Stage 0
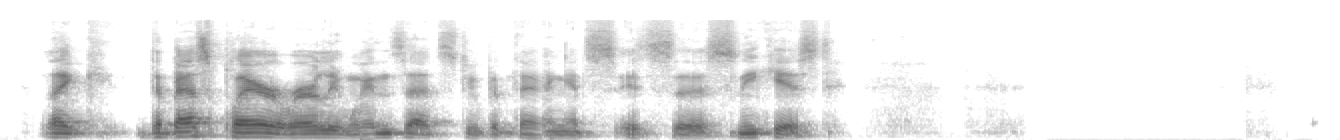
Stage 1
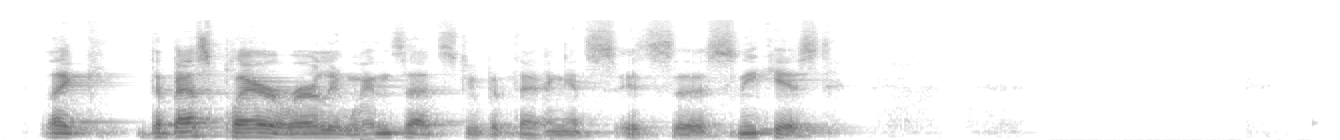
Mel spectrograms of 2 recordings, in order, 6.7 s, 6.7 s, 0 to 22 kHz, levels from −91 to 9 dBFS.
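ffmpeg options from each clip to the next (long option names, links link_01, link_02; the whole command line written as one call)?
ffmpeg -i in.wav -af "bandreject=frequency=74.33:width_type=h:width=4,bandreject=frequency=148.66:width_type=h:width=4,bandreject=frequency=222.99:width_type=h:width=4,bandreject=frequency=297.32:width_type=h:width=4,bandreject=frequency=371.65:width_type=h:width=4,bandreject=frequency=445.98:width_type=h:width=4,bandreject=frequency=520.31:width_type=h:width=4,bandreject=frequency=594.64:width_type=h:width=4,bandreject=frequency=668.97:width_type=h:width=4,bandreject=frequency=743.3:width_type=h:width=4,bandreject=frequency=817.63:width_type=h:width=4,bandreject=frequency=891.96:width_type=h:width=4,bandreject=frequency=966.29:width_type=h:width=4,bandreject=frequency=1040.62:width_type=h:width=4,bandreject=frequency=1114.95:width_type=h:width=4,bandreject=frequency=1189.28:width_type=h:width=4,bandreject=frequency=1263.61:width_type=h:width=4,bandreject=frequency=1337.94:width_type=h:width=4,bandreject=frequency=1412.27:width_type=h:width=4,bandreject=frequency=1486.6:width_type=h:width=4,bandreject=frequency=1560.93:width_type=h:width=4,bandreject=frequency=1635.26:width_type=h:width=4,bandreject=frequency=1709.59:width_type=h:width=4,bandreject=frequency=1783.92:width_type=h:width=4,bandreject=frequency=1858.25:width_type=h:width=4,bandreject=frequency=1932.58:width_type=h:width=4,bandreject=frequency=2006.91:width_type=h:width=4,bandreject=frequency=2081.24:width_type=h:width=4,bandreject=frequency=2155.57:width_type=h:width=4,bandreject=frequency=2229.9:width_type=h:width=4,bandreject=frequency=2304.23:width_type=h:width=4,bandreject=frequency=2378.56:width_type=h:width=4,bandreject=frequency=2452.89:width_type=h:width=4,bandreject=frequency=2527.22:width_type=h:width=4,bandreject=frequency=2601.55:width_type=h:width=4,bandreject=frequency=2675.88:width_type=h:width=4,bandreject=frequency=2750.21:width_type=h:width=4,bandreject=frequency=2824.54:width_type=h:width=4,volume=-6.5dB" out.wav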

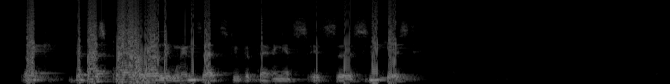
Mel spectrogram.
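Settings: ffmpeg -i in.wav -af "aeval=exprs='(mod(33.5*val(0)+1,2)-1)/33.5':channel_layout=same,volume=1dB" out.wav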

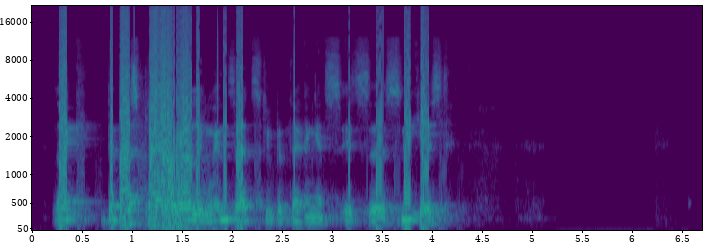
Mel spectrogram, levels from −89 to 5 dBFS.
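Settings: ffmpeg -i in.wav -filter_complex "[0:a]asplit=2[link_01][link_02];[link_02]adelay=179,lowpass=frequency=850:poles=1,volume=-17dB,asplit=2[link_03][link_04];[link_04]adelay=179,lowpass=frequency=850:poles=1,volume=0.27,asplit=2[link_05][link_06];[link_06]adelay=179,lowpass=frequency=850:poles=1,volume=0.27[link_07];[link_01][link_03][link_05][link_07]amix=inputs=4:normalize=0,volume=2dB" out.wav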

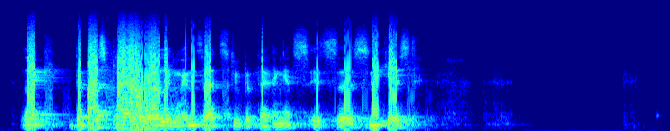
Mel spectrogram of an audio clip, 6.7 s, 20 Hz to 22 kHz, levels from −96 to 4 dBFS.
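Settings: ffmpeg -i in.wav -af "lowpass=4800" out.wav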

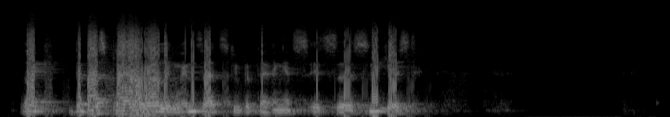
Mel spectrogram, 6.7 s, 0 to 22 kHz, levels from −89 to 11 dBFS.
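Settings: ffmpeg -i in.wav -af "equalizer=frequency=250:width_type=o:width=0.67:gain=3,equalizer=frequency=2500:width_type=o:width=0.67:gain=-10,equalizer=frequency=10000:width_type=o:width=0.67:gain=-8" out.wav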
